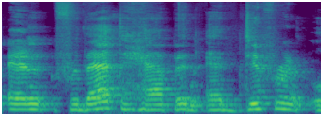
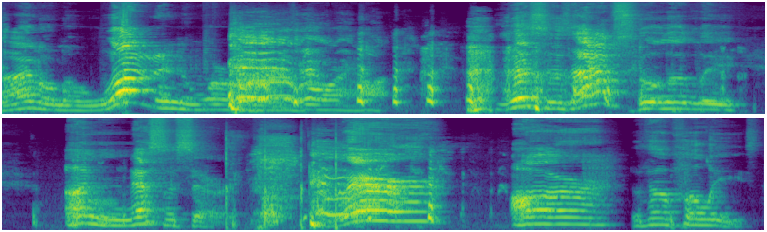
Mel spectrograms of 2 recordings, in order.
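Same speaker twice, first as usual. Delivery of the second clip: Marv Albert impression; 2 semitones higher, 8 dB louder than usual. Fans rocking the van, Marv Albert alarmed and loud. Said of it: "give a Marv Albert impersonation".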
